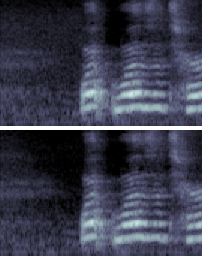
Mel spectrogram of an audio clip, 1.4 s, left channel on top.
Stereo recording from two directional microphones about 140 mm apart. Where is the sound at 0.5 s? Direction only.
20° left (ahead or behind).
